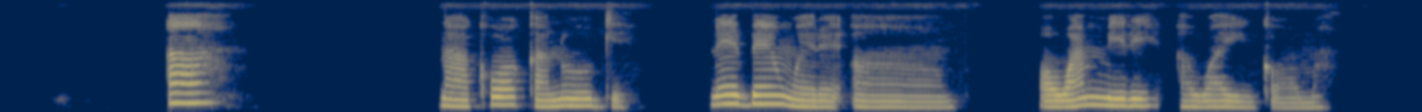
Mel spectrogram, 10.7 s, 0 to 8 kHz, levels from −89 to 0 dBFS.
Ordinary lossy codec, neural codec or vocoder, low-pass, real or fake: none; none; 7.2 kHz; real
